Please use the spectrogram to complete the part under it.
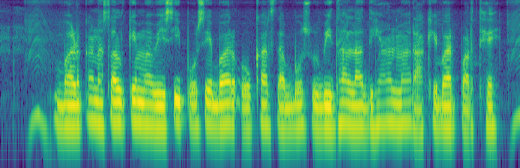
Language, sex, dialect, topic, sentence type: Chhattisgarhi, male, Western/Budati/Khatahi, agriculture, statement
